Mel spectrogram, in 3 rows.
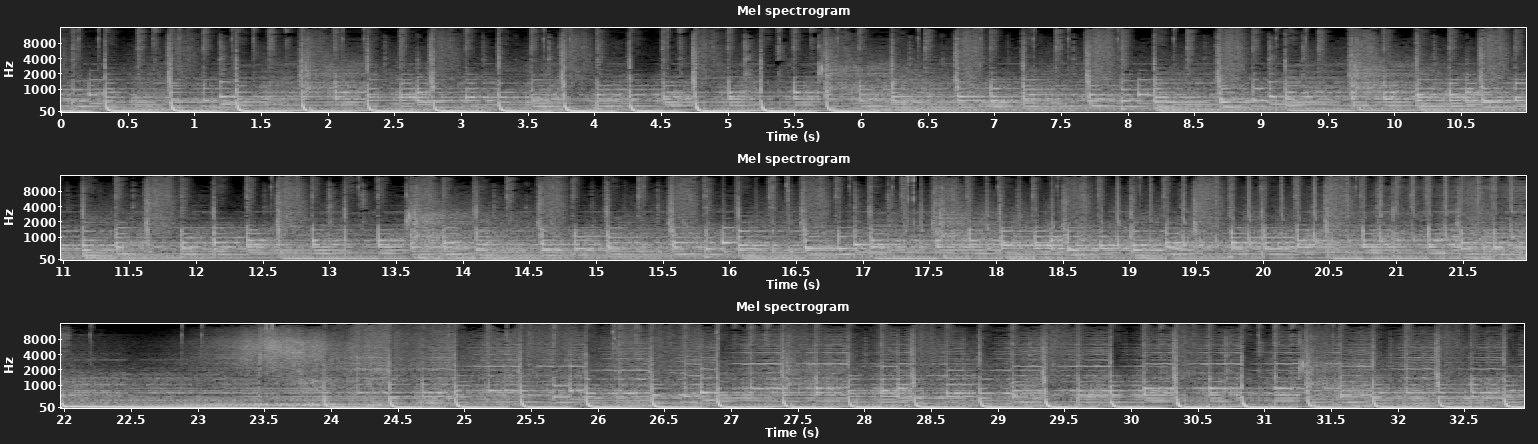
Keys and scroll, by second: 27.7 space, 31.9 space.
